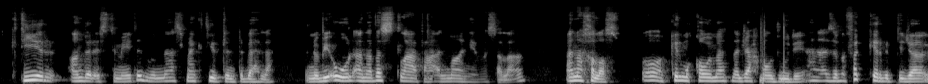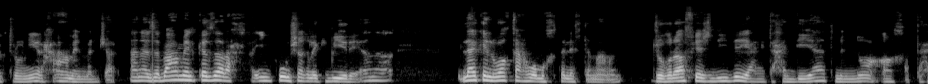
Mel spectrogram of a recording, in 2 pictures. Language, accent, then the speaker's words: Arabic; Aleppo, Aleppo Governorate, Syria; now in Istanbul, Turkey; انا ابن ابن حلب يعني وطلعت من حلب من كم سنه فبالتالي التجربه كلها يعني تشربتها مو بس مو بس عشتها يعني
